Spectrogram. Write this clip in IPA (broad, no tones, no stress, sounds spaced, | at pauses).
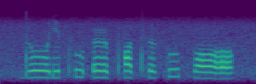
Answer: d oː ɾʲ ɛ pʰ u ʔ ə˞ pʰ ɒ tʰ ɵ k u p ɔ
